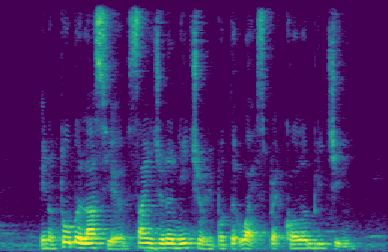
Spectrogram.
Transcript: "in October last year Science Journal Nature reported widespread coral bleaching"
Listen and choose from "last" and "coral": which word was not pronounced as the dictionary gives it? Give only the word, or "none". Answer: coral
